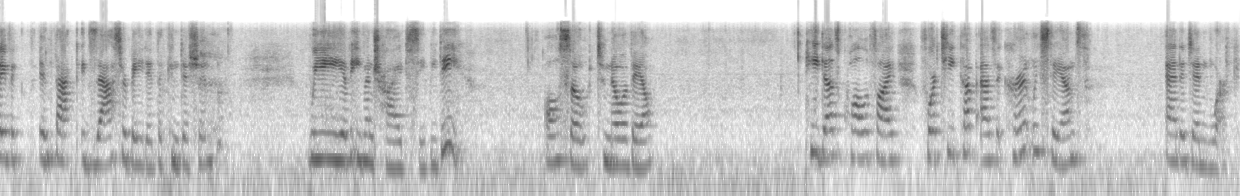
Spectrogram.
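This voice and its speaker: An American-accented woman with a high pitch speaks at a moderate pace with fairly even intonation and long, frequent pauses, amid noticeable background noise. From Texas. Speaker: parent advocate. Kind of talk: testimony. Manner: formal.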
